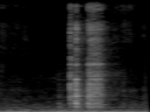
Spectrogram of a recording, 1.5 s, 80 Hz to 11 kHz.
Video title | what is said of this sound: LGT Darth Maul Saber (part 2) | now it has tightened there is no shake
